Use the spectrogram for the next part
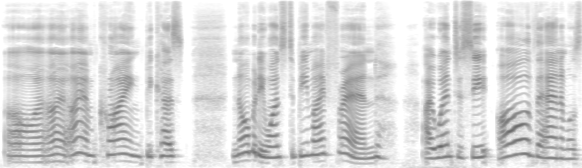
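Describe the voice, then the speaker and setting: A woman's voice: high voice, gravelly, a bit bright, no room sound, voice pushed up, exaggerated voice. A woman voicing an eager, lonely young rabbit in a children's story, with a hesitant, childlike stammer.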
